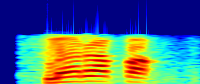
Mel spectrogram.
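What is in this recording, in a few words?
"merokok", Indonesian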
